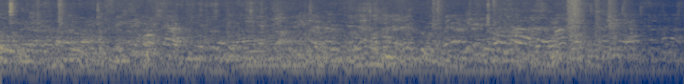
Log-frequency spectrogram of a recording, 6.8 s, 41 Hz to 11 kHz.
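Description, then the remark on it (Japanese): A busy standing bar full of overlapping customer chatter, steady and fairly loud throughout, with occasional clinks and kitchen clatter rising briefly through the crowd noise; a customer orders shochu and soda with two lemon slices. “ちなみにあのそういうのもあるのかと思って今気になったのが焼酎と炭酸頼んでる人がレモン2枚ねっつってますねつまりカットレモンの量を倍に2倍にしてくれっていうオーダーをこれ無料でサービスでできるんだ俺今まで知らなかった”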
